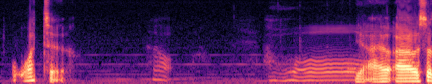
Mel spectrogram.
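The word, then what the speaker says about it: Wachter: Yes, it's not Watcher, it's Watcher. pronounced as Water.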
